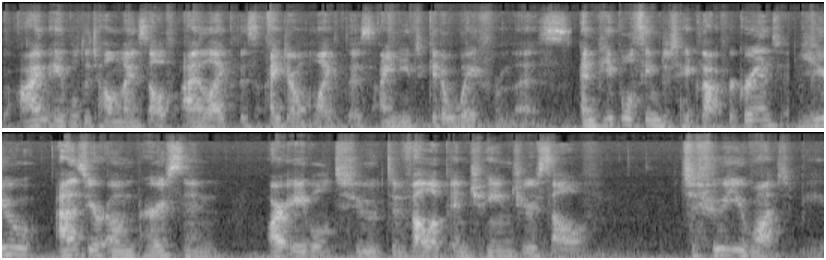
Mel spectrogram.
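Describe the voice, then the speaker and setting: Audible room echo surrounds the speech. The delivery is at a moderate pace. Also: woman. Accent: American. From Texas. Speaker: YouTuber. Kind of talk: vlog monologue.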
